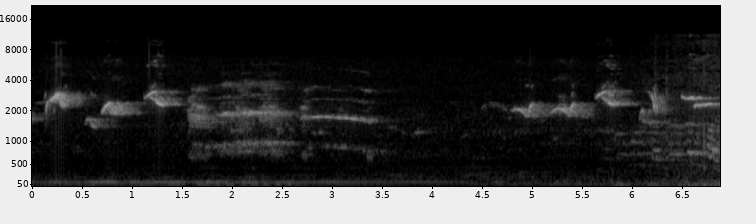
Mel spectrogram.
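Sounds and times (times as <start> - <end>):
bird song on a volcano: 0.0 - 1.8, 3.3 - 6.8
low rumble of wind: 4.8 - 6.8.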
